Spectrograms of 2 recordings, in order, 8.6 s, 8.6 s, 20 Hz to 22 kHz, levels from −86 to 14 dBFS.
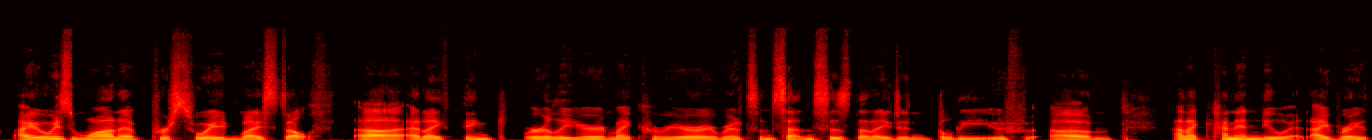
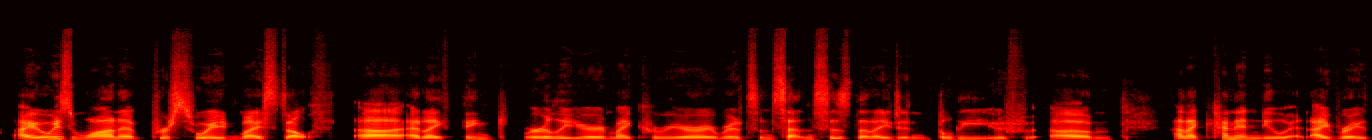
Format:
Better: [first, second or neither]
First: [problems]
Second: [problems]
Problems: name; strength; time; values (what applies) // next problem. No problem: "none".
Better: first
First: none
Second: thin; very; fading below 450 Hz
